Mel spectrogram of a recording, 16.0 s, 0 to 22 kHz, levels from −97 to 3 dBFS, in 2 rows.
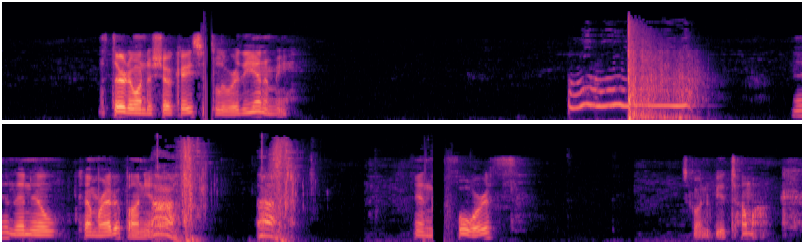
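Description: Intermittent contact at 1.99 s and again at 12.2 s: a loose plug or cable briefly opens, dropping the sound for about 81 ms, then 119 ms, with crackly edges.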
